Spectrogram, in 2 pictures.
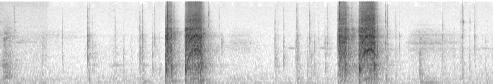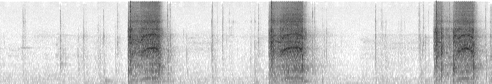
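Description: A power driver runs in short bursts, six separate whirring pulses with pauses between, snugging down the bolts of a see-through clutch cover on a CBR/VFR hybrid sportbike in a cross pattern.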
